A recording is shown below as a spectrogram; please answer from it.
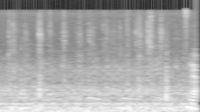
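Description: Quiet room tone: a low steady hum with a couple of faint clicks, then a man's voice starts right at the end.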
